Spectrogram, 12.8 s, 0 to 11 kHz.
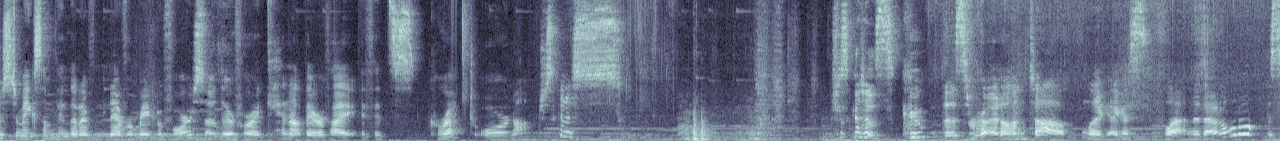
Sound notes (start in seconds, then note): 7.4 laughing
